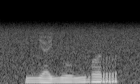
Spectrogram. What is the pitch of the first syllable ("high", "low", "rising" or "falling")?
low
